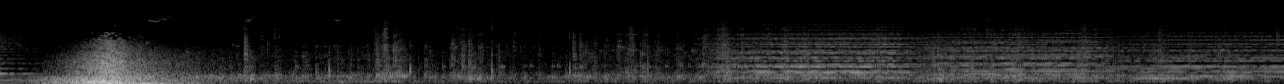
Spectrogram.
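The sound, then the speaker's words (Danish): A cleaning cart rattles and clatters as a cleaning woman nervously pushes it around at Christiansborg, with a brief whooshing swell at the start and then steady jangling and squeaky, ringing rattles with no one talking. “På Christiansborg går en rengøringsdame nervøst rundt og skubber sin rengøringsvogn. Det er hende, du kan høre.”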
